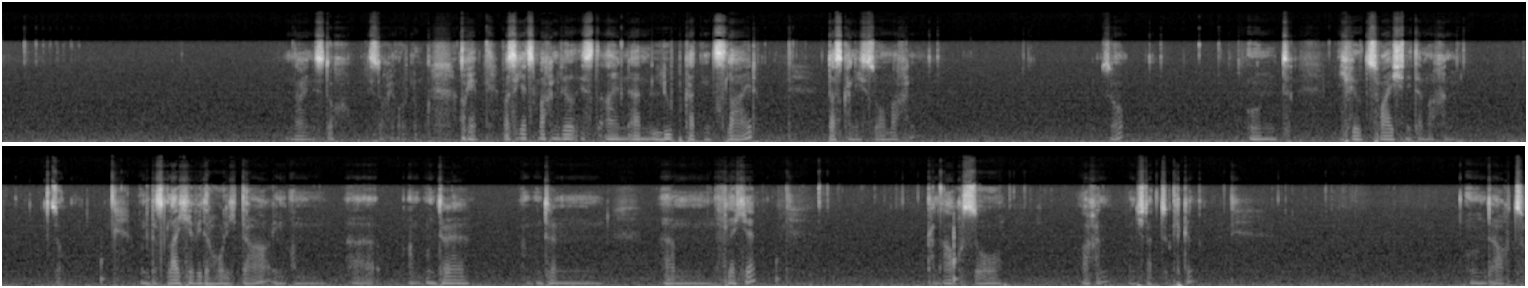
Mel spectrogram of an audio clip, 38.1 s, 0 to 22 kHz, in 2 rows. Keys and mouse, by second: 0.4 space, 4.6-5.7 middle drag, 5.9 middle click, 7.9 middle click, 9.9 a, 11.6-14.4 drag, 18.4 click, 18.8-20.1 middle drag, 23.0 a, 29.3 space, 30.4 o.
